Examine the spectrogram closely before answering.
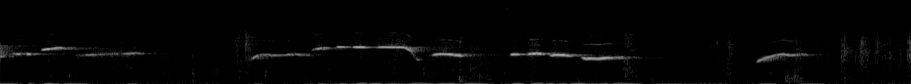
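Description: A man whistles a slow tune close by.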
